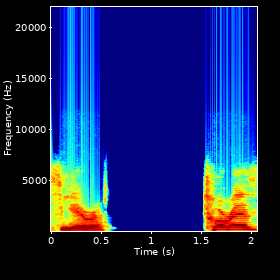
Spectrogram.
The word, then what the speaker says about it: Sierra Torres: So tonight we have a special guest, and her name is Sierra Torres. Did I pronounce that correctly?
